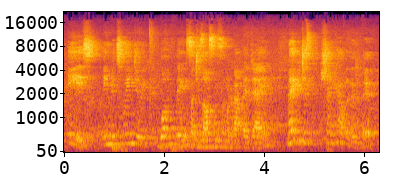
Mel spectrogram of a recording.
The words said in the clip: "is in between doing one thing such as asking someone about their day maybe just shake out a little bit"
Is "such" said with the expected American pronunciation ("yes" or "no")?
yes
